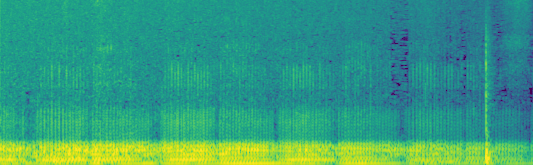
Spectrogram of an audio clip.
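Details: A little kitten purrs in a continuous low, pulsing rumble while being massaged and licking its owner's arm. A single sharp click sounds near the end.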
